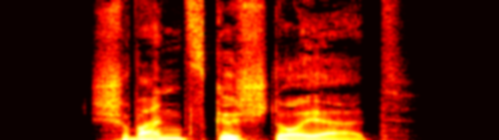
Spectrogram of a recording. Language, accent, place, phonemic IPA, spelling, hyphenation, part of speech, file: German, Germany, Berlin, /ˈʃvant͡sɡəˌʃtɔɪ̯ɐt/, schwanzgesteuert, schwanz‧ge‧steu‧ert, adjective, De-schwanzgesteuert.ogg
- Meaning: cock-driven (obsessed with sex)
